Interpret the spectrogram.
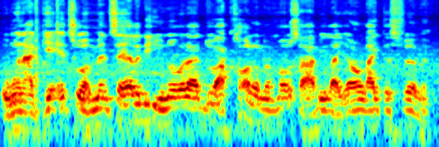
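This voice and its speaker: Very fast and lowish in pitch, this male livestream host gives an informal, freeform spiritual talk outdoors. He repeats himself and keeps making sure listeners follow along. A little hiss or hum sits under the audio.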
